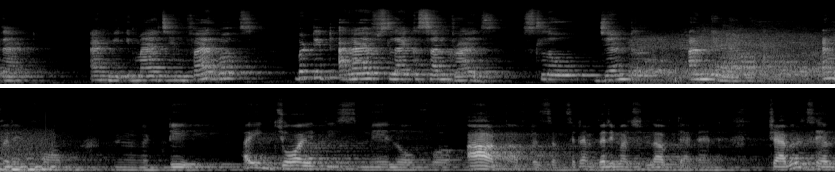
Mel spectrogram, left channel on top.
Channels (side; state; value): both; different; correlation -0.01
